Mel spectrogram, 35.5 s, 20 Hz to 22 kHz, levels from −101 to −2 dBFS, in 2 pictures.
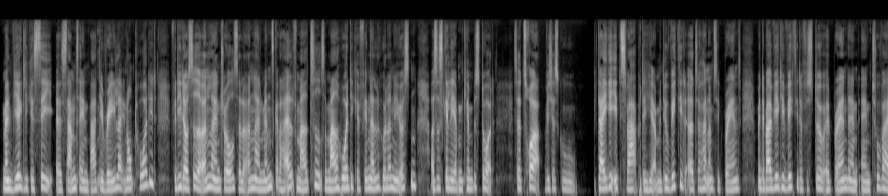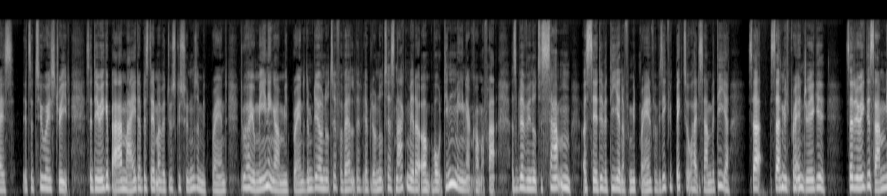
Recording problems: abrupt cut into speech; at the end

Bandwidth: 14 kHz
